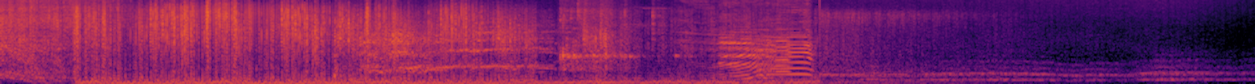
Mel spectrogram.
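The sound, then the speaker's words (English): A loud, roaring explosion from a superhero colliding with a comet bursts in and rumbles for several seconds. It then gives way to low, drawn-out lowing tones that trail off quietly. “What's that streaking toward the comet? Hooray! It's Super Pal! Oh no! No, they're gonna collide!”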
